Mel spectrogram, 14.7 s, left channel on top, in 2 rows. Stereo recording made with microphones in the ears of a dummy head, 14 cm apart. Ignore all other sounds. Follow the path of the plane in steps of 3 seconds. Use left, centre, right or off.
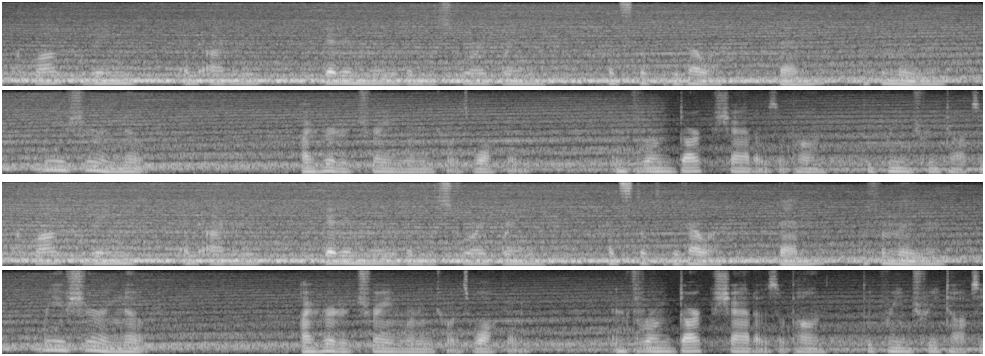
right, centre, left, left, left.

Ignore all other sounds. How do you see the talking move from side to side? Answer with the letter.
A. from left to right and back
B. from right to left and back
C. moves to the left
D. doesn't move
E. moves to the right
D.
